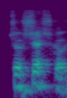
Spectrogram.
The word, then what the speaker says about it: Ceaușescu: This is allegedly how you pronounce this name, according to the internet. Ceaușescu.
